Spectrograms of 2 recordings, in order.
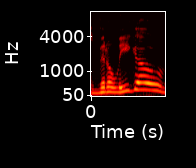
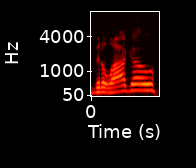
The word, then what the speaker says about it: vitiligo: Philbrook says and I'm never sure how to pronounce this vitiligo vitiligo is losing pigment okay Thank You Angela Vanilla's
